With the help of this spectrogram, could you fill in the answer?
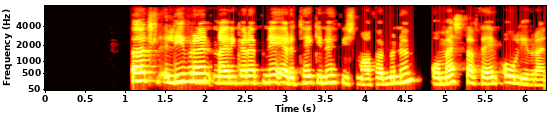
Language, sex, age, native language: Icelandic, female, 60-69, Icelandic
